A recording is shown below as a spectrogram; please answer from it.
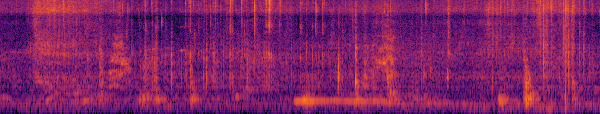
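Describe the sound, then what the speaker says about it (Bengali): Soybean omelettes fry in hot oil in a frying pan, giving a steady crackling sizzle with scattered pops and scraping stirs throughout, moderately close and without talk. "এবার একটা ফ্রাই প্যান বসিয়ে দিয়েছি তেল দিয়ে দেবো অমলেটগুলোকে ভাজার জন্য"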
